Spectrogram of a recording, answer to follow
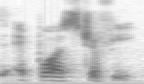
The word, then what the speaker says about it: apostrophe: किया है, सॉरी मैंने apostrophe अगर कहा, इट्स apostrophe, क्योंकि बोलते वक्त निकल जाता है मुंह से, इसलिए मैंने कहा मैं करेक्ट प्रोनाउंसिएशन बता दूँ आपको, इट्स apostrophe।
